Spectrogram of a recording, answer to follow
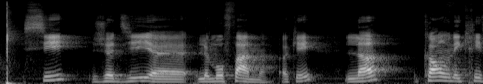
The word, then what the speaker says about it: femme: exemple, ok, exemple, si je dis le mot femme, ok, là, quand on écrit femme, on écrit F-E-M-M-E, et là, quelqu'un pourrait lire ça, penser on dit femme.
